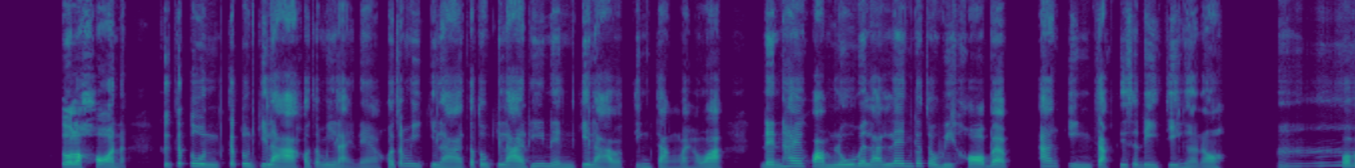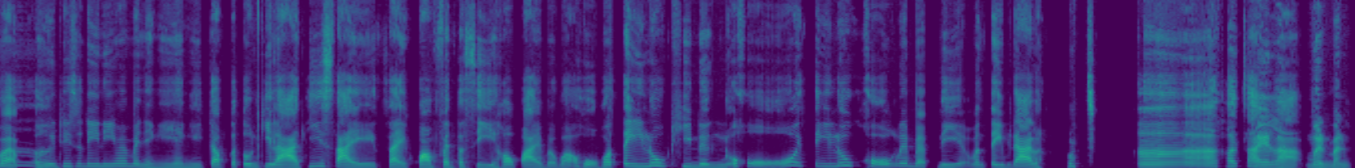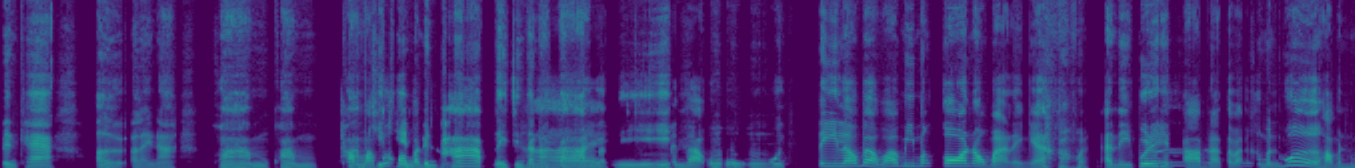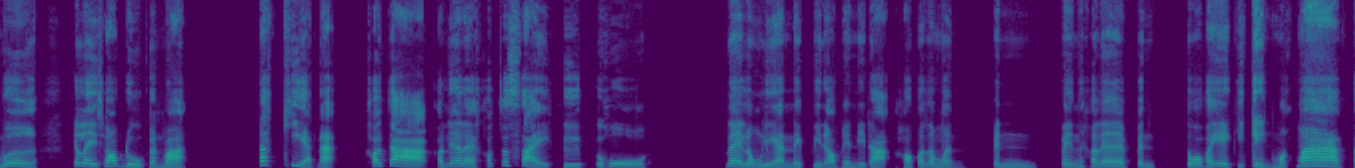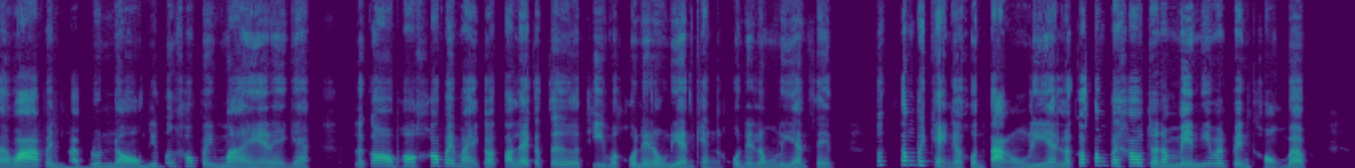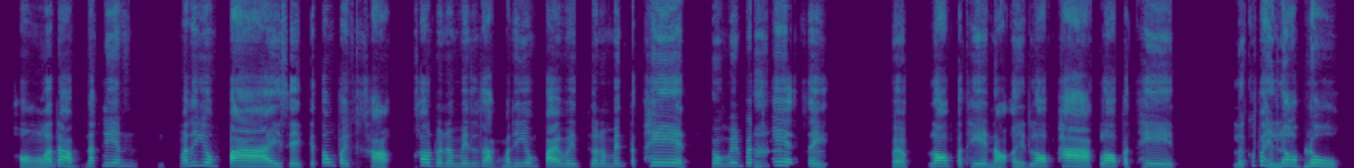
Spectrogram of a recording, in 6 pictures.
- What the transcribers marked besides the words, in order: drawn out: "อา"; laughing while speaking: "หรอก เอาจริง"; laughing while speaking: "แบบมัน"; drawn out: "อา"; drawn out: "อืม"; in English: "Tournament"; in English: "Tournament"; in English: "Tournament"; in English: "Tournament"
- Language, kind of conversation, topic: Thai, podcast, มีกิจกรรมอะไรที่ทำร่วมกับครอบครัวเพื่อช่วยลดความเครียดได้บ้าง?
